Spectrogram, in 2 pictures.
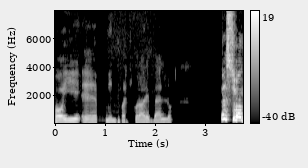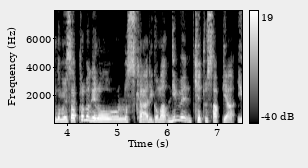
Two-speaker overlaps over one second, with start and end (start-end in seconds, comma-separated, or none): none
